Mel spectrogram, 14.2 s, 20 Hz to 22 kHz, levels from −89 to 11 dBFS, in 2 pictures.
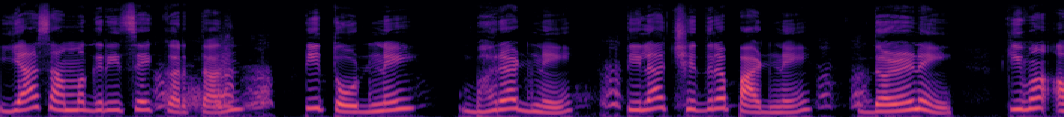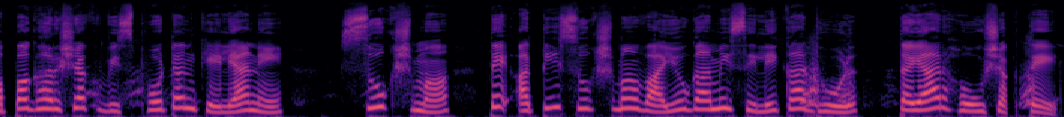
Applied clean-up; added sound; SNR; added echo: neural mask model RNNoise.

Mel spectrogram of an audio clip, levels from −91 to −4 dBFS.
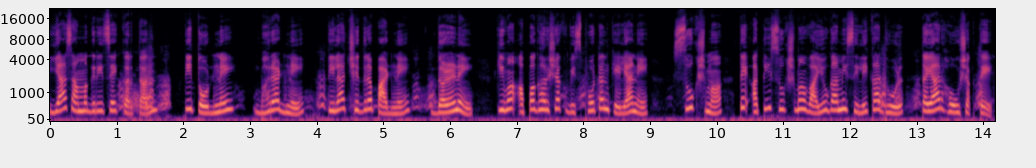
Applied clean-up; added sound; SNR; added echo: none; Dog; 20 dB; none.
